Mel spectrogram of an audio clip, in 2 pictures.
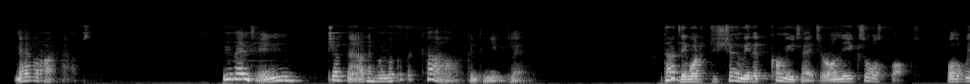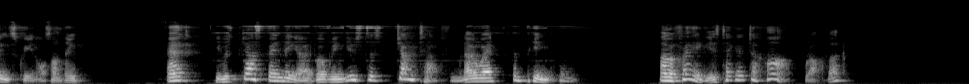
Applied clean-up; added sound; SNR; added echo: neural mask model DeepFilterNet 3.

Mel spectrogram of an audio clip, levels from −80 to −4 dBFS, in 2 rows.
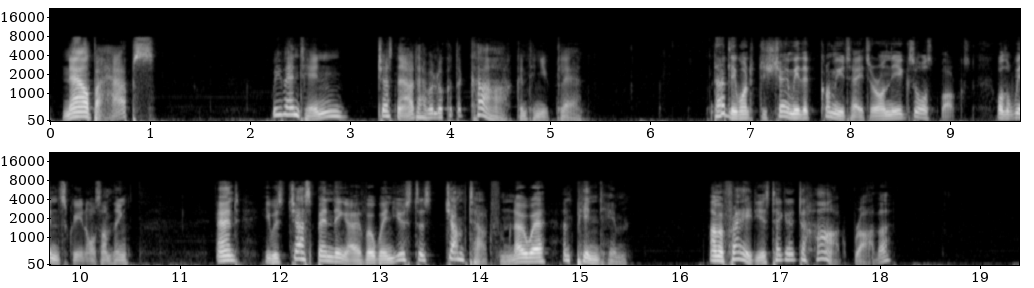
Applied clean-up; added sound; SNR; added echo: none; none; none; none.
